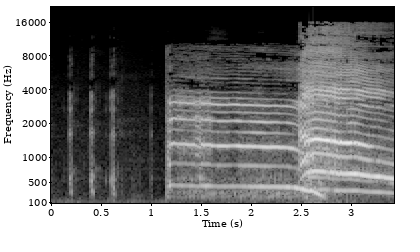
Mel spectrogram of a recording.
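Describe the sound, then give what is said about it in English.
Three quick soft blips, then a crowd booing sound effect played from a sound-effect button: a long, sustained, drawn-out vocal tone that grows louder and wavers, its pitch bending near the end. “Applause, boo, or I'm confused.”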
